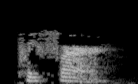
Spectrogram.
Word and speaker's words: prefer: I 饱满的双元音 I prefer p r e f e r prefer。 P-R, pr, e, I, pre, f, e-r, er, fer, prefer. 听一下它的重音在哪里 ?prefer, 在 fer 这个位置 ,prefer. T, T-E-A, E-A 的发音是长音 E, T, 表示茶。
